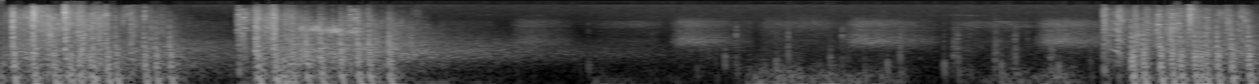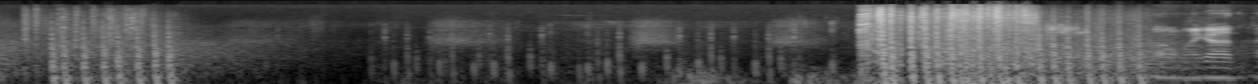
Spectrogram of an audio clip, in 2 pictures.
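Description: Rapid bursts of gunfire from the Skald video game ring out loud and close in several clusters, with a voice talking over the shooting in between.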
